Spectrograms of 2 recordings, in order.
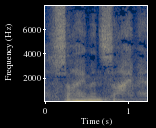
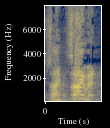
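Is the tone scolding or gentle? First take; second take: gentle; scolding. First: It is said softly and gently. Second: It is said as an irritated scolding.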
